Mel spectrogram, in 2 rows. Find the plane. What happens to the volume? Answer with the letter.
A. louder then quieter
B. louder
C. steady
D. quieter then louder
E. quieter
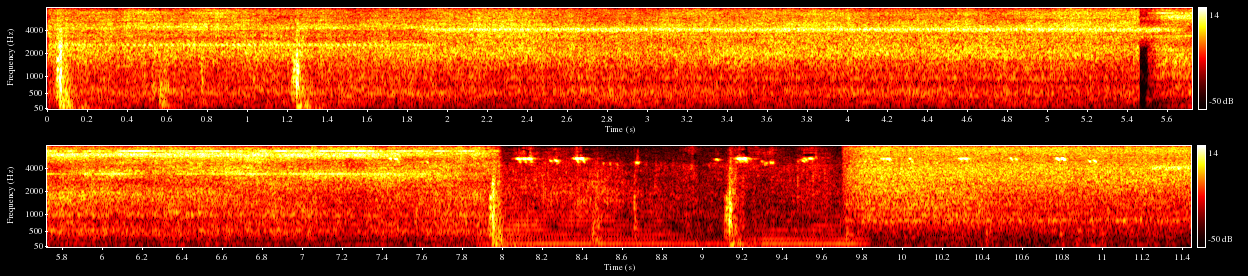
C.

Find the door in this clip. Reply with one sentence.
The door can be heard from 0.0 to 1.4 s and from 7.9 to 9.8 s.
